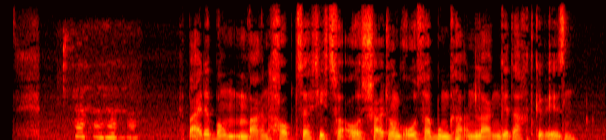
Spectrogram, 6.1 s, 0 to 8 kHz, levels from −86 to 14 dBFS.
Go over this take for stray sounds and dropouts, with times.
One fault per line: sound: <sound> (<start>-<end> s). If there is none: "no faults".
sound: laugh (0.6-1.4 s)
